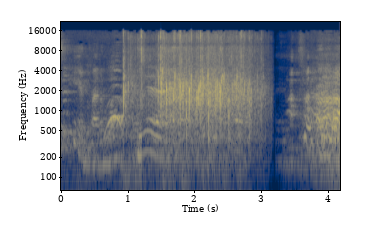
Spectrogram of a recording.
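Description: An audience claps in a large hall.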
